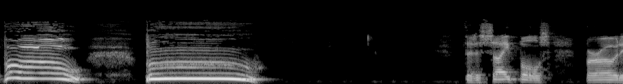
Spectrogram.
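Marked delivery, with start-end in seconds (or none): 0.0-2.7 long, loud, high boos; crowd jeering. A narrator's reading. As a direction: boo hard, holding the vowel out.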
